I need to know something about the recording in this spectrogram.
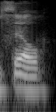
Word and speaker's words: SIL: And that apparently is pronounced Sill.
